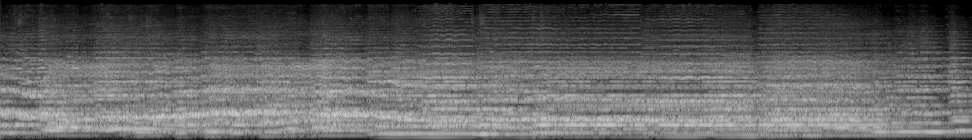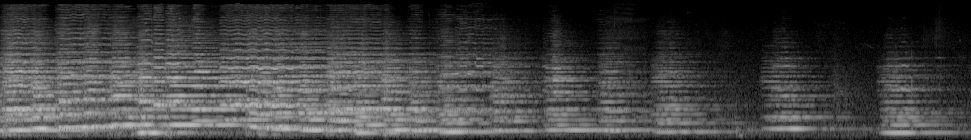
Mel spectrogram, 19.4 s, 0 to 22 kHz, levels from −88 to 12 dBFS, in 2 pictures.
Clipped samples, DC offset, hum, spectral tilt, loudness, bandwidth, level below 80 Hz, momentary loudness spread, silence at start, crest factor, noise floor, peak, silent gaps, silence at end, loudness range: under 0.1%; under 0.1%; none; -4 dB/octave; -16 LUFS; 20 kHz; -76 dBFS; 15 LU; 0 s; 16 dB; -48 dBFS; -2 dBFS; none; 0.2 s; 17 LU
